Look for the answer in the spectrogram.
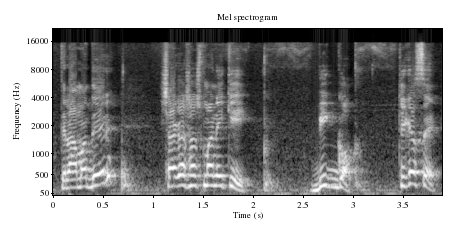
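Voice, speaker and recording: A man's voice: very high-pitched, moderate pace. A man teaching English vocabulary in an online class, explaining patiently and often checking that students follow.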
